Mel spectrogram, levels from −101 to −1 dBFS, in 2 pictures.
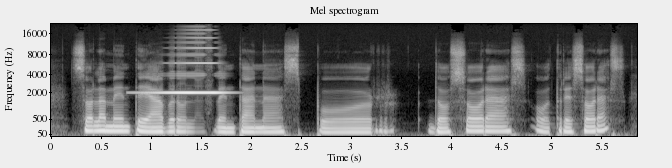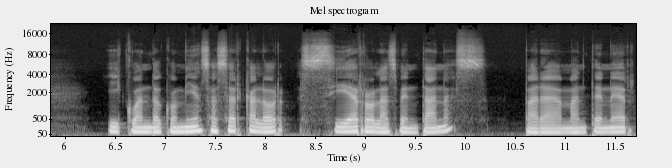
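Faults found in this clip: Loudspeaker feedback squeal, 0.75–1.93 s: single 2 kHz tone swelling over roughly three-quarters of a second to a few dB above the speech. Mic re-capturing its own loudspeaker, loop gain above unity at 2 kHz. Spectrogram: bright horizontal line thickening. Waveform: envelope ballooning.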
